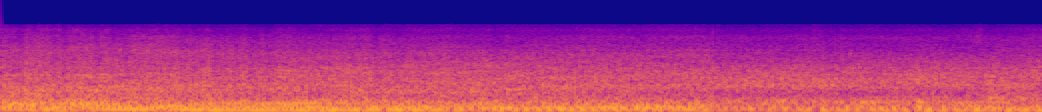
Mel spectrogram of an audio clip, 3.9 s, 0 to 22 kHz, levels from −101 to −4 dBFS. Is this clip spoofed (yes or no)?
yes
